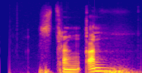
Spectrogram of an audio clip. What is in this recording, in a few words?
"gringo", Chalchiteko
